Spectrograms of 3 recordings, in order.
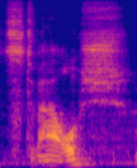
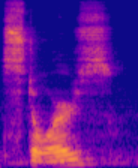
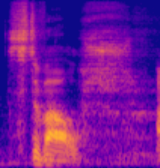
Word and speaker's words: Stawarz: The correct pronunciation, or the original pronunciation of it, is Stawarz, so I'm told. Everyone in my family kind of says it a little bit differently. – Yeah. – So some will say just stores, mm-hmm. like you're shopping at the stores. – Mm-hmm. – Some will say Stawarz. Mm-hmm. Some will say Stawarz. So it's, yeah, we all kind of say it differently.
